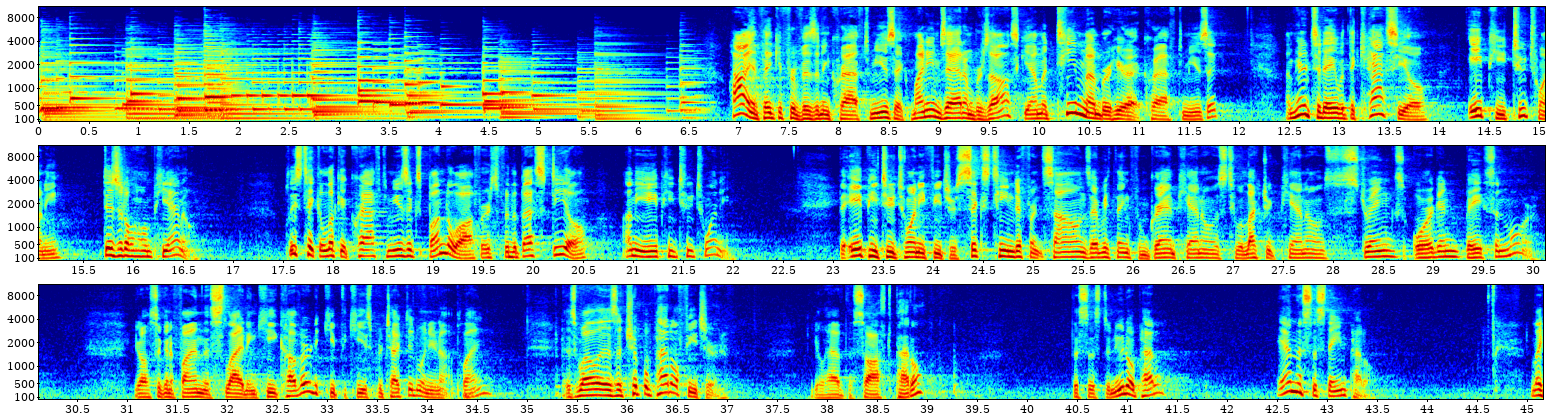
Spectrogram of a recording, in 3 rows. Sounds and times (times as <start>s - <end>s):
Speech: 6.9s - 16.8s, 17.6s - 22.1s, 23.0s - 30.1s, 31.1s - 34.7s, 35.3s - 37.1s, 37.8s - 39.2s, 40.4s - 41.6s, 42.5s - 43.6s.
